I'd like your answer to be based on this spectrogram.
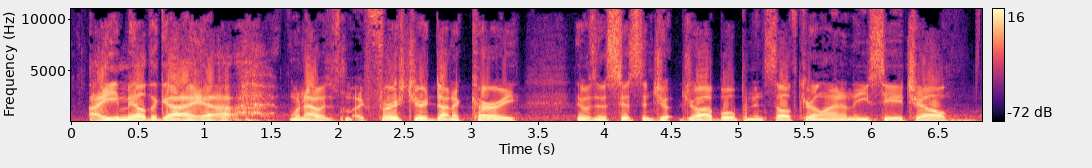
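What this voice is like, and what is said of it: Emotional, choked-up voice. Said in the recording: “sorry, I'm a little emotional because this just I wear it right on my sleeve”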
